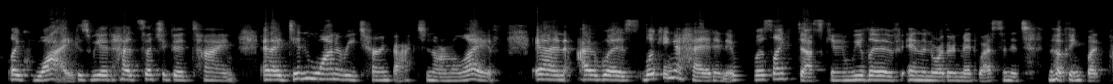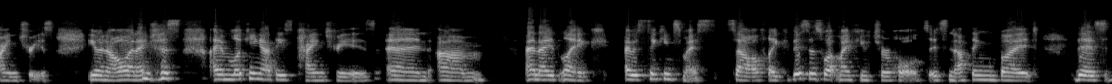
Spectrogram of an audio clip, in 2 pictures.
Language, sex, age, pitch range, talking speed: English, female, 30-49, 190-225 Hz, 200 wpm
